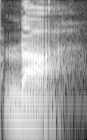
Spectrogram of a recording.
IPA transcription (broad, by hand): ɺ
